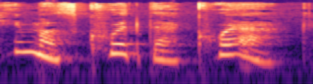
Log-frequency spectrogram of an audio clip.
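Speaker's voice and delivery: emphatic, high, emotional exclaiming delivery. Showing listeners how to read an exclamation aloud: exclamation said with emotion. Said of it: "So when it's an exclamation".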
